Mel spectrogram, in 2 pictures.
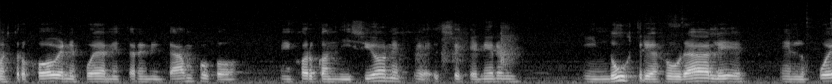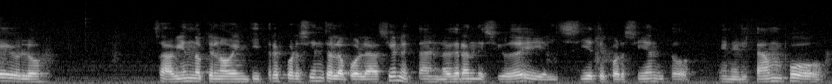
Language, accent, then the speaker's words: Spanish; Córdoba, Argentina; yo soy cordobés y he militado mucho en Córdoba y las provincias cercanas, pero hoy me encuentro ya viviendo en la zona del sur de la provincia de Buenos Aires, bajando Bahía Blanca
